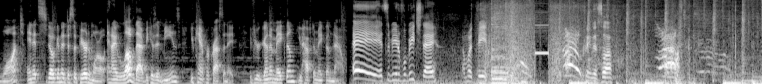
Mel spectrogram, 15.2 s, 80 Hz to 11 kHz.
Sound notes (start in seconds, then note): 9.8 beeps; 11.3 yelling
